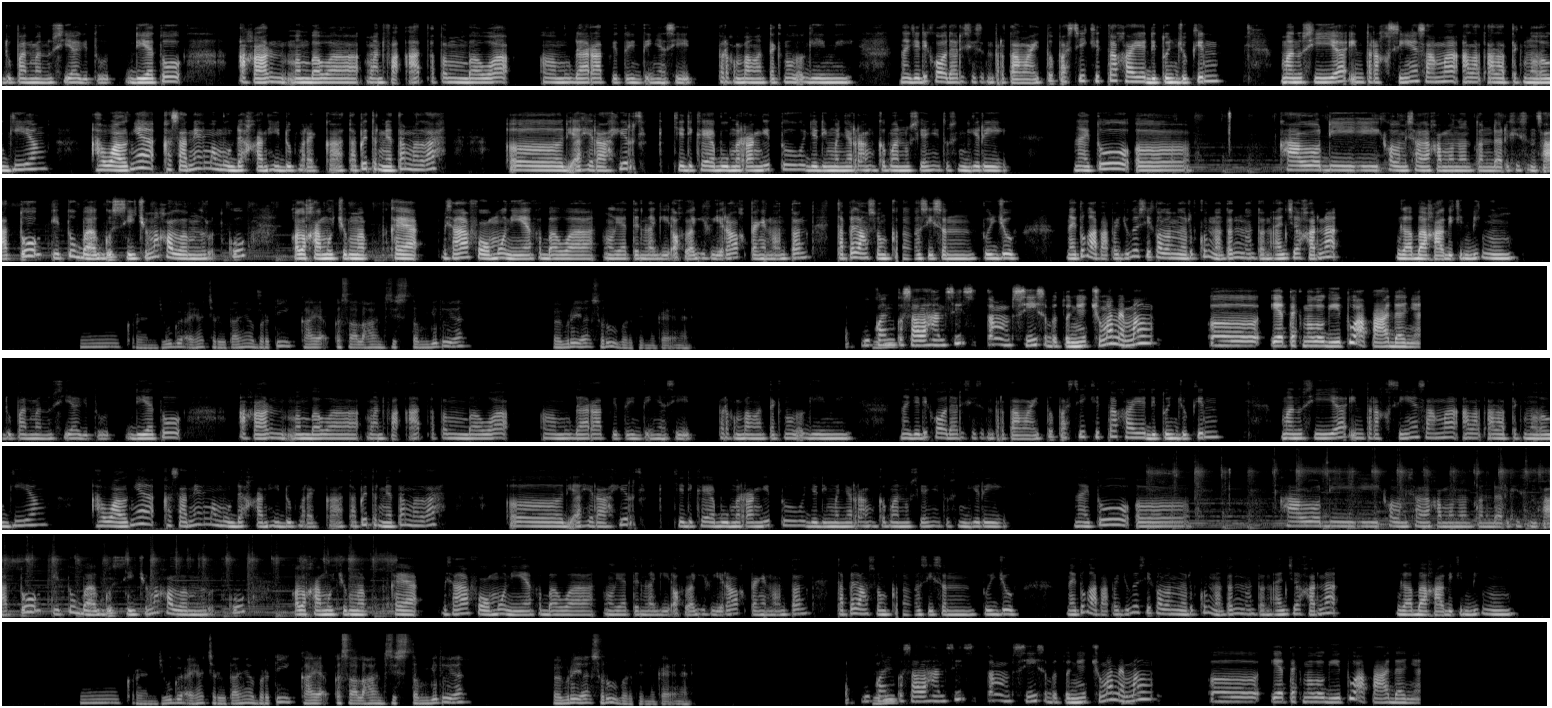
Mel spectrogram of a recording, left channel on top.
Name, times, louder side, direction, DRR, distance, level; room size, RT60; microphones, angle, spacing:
voice 1, 0.0-5.1 5.4-6.9 7.2-15.9 16.4-19.9 20.5-21.9 22.2-25.5 26.2-27.4 28.3-41.1 41.6-44.3 44.9-46.1 55.0-58.0 58.5-60.6, left 7 dB, 80° left, 0.4 m, -22 dB
Human voice / Acoustic guitar, 26.9-34.9, right 4 dB, 60° right, 1.1 m, -43 dB
voice 2, 47.2-51.1 52.0-53.3 55.1-55.4 57.6-57.8, right 2 dB, 25° right, 0.5 m, -32 dB
head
